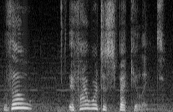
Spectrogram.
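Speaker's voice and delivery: practiced, easy speculation; Calor, smooth and practiced. A narrator's reading. Calor explaining the gem, smooth and practiced. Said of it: "His tone is smooth".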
